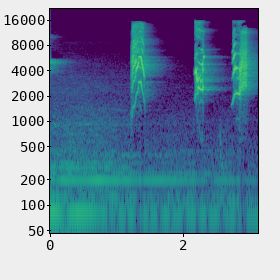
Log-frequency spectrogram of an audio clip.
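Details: Long-tailed shrike sound used as a lure for reluctant birds: three loud harsh, raspy bursts separated by pauses of about a second, over quiet low background hum.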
